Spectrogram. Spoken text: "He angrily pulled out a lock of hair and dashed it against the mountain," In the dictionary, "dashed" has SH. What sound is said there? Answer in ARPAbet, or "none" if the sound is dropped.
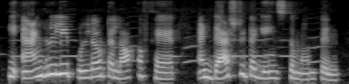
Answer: SH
